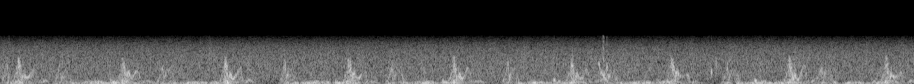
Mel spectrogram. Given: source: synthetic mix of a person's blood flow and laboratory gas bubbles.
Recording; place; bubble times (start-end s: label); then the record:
Doppler ultrasound of blood flow; precordium
5.51-5.58 s: bubbles
5.95-6.11 s: bubbles
7.08-7.20 s: bubbles
7.52-7.61 s: bubbles
From the record:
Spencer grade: 2 (many but less than half of the cardiac periods contain bubble signals, singularly or in groups); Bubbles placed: anywhere in the cardiac cycle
